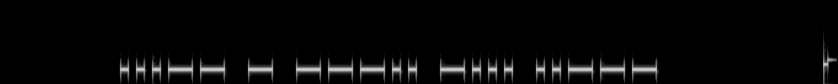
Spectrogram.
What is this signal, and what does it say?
Morse code, heard as a keyed tone, about 15 wpm, 700 Hz. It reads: 3T8B2
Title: Code Groups - 5 Letter:Numbers - 15wpm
